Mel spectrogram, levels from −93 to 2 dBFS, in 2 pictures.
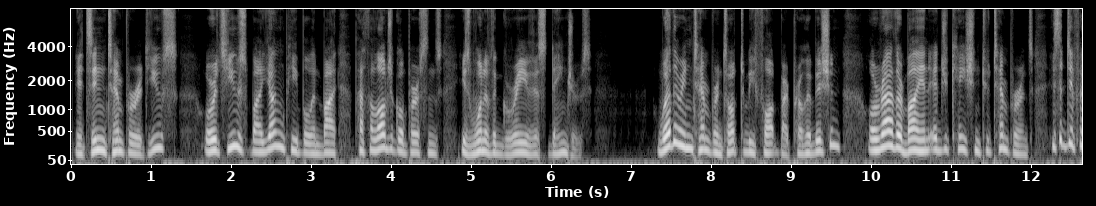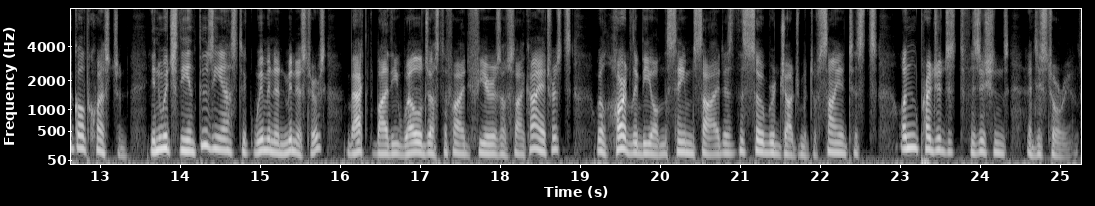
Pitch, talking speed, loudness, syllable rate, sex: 155 Hz, 165 wpm, -21 LUFS, 5.8 syllables/s, male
